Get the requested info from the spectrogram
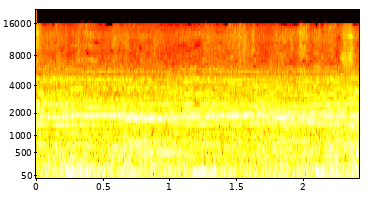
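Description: Traditional Taiwanese procession music: a suona (Chinese shawm) holding a sustained, nasal melody over low drum beats.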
